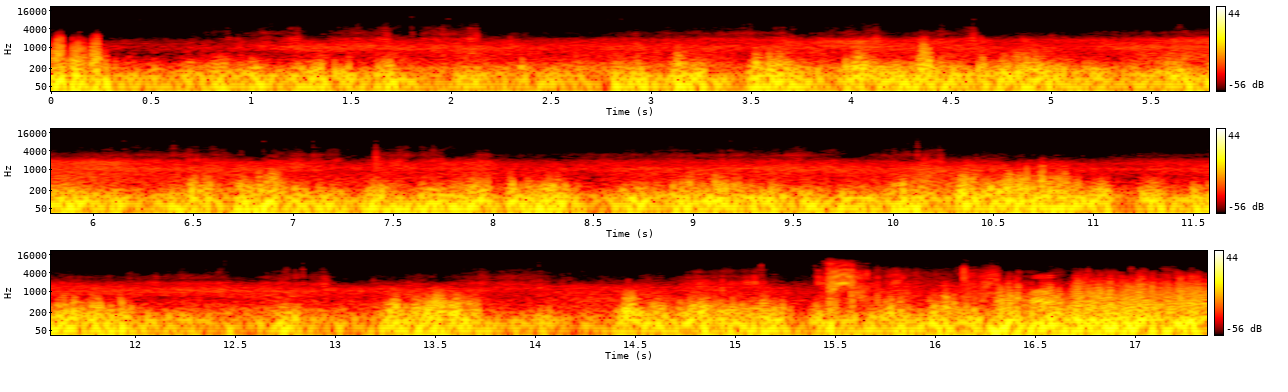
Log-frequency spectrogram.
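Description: Wind buffeting the camera microphone with an uneven low rumble that rises and falls. Near the end comes a sharp rustle as a hand brushes the camera.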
